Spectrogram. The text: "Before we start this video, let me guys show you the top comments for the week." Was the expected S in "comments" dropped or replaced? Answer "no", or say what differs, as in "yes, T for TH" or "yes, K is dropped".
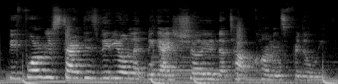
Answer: no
